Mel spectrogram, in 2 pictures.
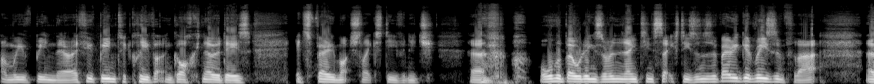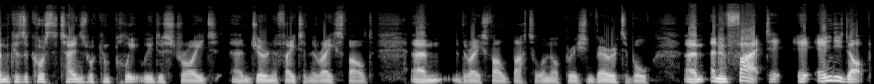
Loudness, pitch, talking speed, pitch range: -14 LUFS, 110 Hz, 220 wpm, 100-125 Hz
